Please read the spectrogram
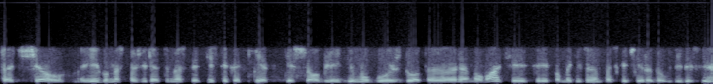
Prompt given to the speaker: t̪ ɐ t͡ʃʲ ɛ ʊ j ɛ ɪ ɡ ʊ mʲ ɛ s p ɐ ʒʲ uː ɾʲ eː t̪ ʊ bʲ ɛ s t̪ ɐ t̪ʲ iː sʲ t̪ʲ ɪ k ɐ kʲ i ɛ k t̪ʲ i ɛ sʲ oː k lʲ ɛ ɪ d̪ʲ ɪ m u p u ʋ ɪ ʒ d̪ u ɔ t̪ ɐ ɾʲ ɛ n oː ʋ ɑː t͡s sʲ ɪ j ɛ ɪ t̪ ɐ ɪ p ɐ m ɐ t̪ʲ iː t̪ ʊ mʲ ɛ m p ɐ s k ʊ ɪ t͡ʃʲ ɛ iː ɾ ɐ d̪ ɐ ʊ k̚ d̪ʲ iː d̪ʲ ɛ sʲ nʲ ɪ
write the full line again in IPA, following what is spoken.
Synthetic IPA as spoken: t̪ ɐ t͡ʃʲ ɛ ʊ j ɛ ɪ ɡ ʊ mʲ ɛ s p ɐ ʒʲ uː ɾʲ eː t̪ ʊ mʲ ɛ s t̪ ɐ t̪ʲ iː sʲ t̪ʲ ɪ k ɐ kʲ i ɛ k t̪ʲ i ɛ sʲ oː k lʲ ɛ ɪ d̪ʲ ɪ m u b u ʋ ɪ ʒ d̪ u ɔ t̪ ɐ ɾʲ ɛ n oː ʋ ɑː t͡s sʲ ɪ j ɛ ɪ t̪ ɐ ɪ p ɐ m ɐ t̪ʲ iː t̪ ʊ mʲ ɛ m p ɐ s k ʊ ɪ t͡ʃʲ ɛ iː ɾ ɐ d̪ ɐ ʊ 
